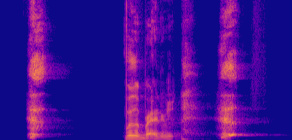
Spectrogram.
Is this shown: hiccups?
yes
